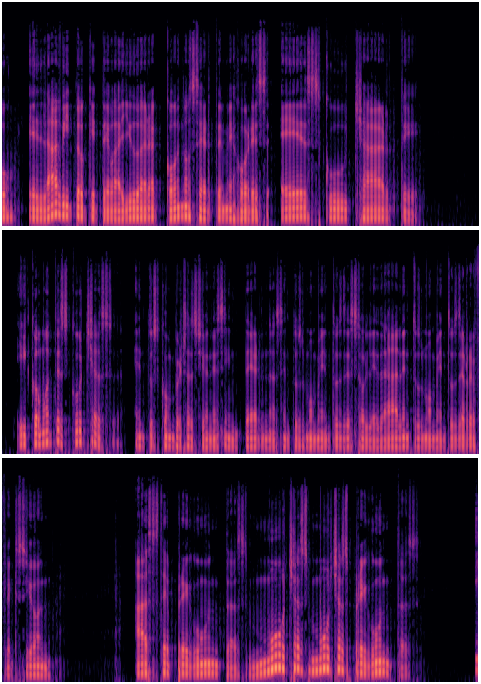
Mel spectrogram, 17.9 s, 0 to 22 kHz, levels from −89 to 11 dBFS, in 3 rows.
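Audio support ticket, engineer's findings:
Overlap-add ripple across the full speech clip. Symptom: fast, rough flutter, tremolo at around 20 Hz, level dipping by about 60 dB each cycle. Probable component: frame-based processing stage, resynthesis step. Mechanism: windowed frames recombined with an overlap whose window gains don't sum flat, so level swings once per frame.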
